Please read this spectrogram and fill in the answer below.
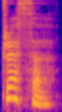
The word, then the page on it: dresser: British English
